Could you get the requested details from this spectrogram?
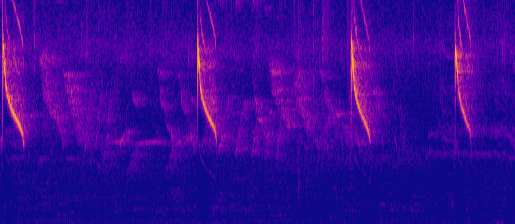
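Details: Oriental white-eye used as a lure to coax answers: four sharp high notes dropping in pitch, irregularly spaced, over faint chattering of other small birds and a low hum.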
